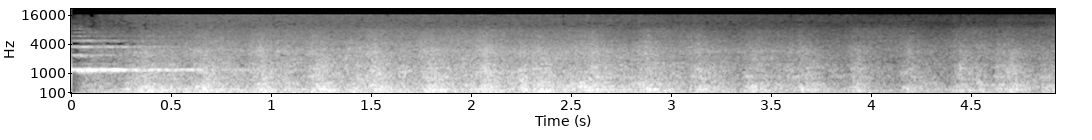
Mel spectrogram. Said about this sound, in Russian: А между тем уже и протокол готов, и поезд отходит.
